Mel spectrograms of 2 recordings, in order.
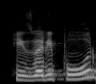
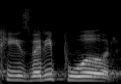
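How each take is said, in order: First: Poor with a single oo vowel; wrong pronunciation. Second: Poor gliding as "poo-er"; correct pronunciation. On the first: Teacher showing the mistake in a sentence, mispronounced. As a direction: say poor without the glide. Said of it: "It is not poor". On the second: Teacher correcting the sentence, correctly pronounced. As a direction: make poor rhyme with sure. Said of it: "but he is very poor". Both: Shown as a demonstration.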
